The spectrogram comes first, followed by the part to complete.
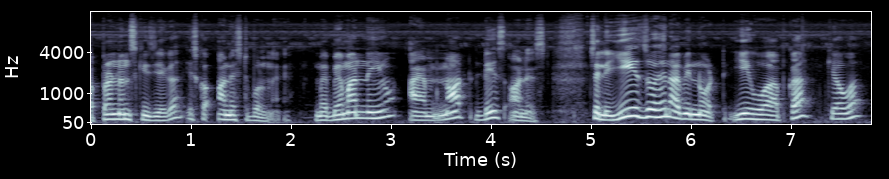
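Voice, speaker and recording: A man teaching an English grammar lesson, explaining in Hindi mixed with English and asking his listeners rhetorical questions. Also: high-pitched. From India. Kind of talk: grammar lecture.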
